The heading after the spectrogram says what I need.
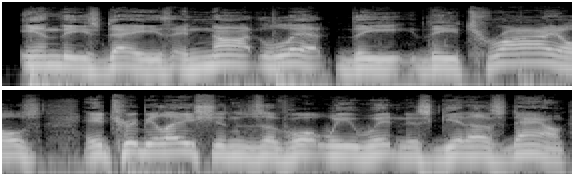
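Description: A man's voice: fairly high pitch, no room sound, clean studio sound. A man hosting a faith show, preaching earnestly and quoting scripture. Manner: earnest, emphatic, quotes scripture. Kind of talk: sermon-style commentary.

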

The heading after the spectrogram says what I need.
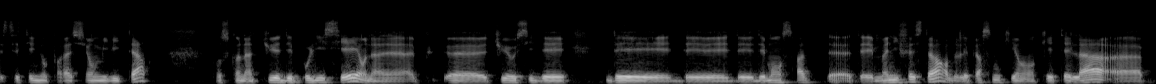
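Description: Speaking from his home study, a middle-aged historian with a Swiss German accent answers interview questions hesitantly, full of fillers and restarts. His voice sits low and mellow, and the highs are cut off.

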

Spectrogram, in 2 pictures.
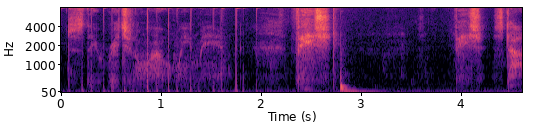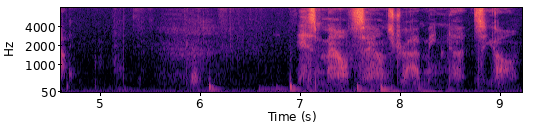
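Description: An American man in his thirties whispers an informal ASMR product review close to a desktop microphone. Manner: slow, unhurried, informal whispering. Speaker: fragrance reviewer and ASMR host. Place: small indoor room with shelves of bottles. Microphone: close desktop condenser microphone.

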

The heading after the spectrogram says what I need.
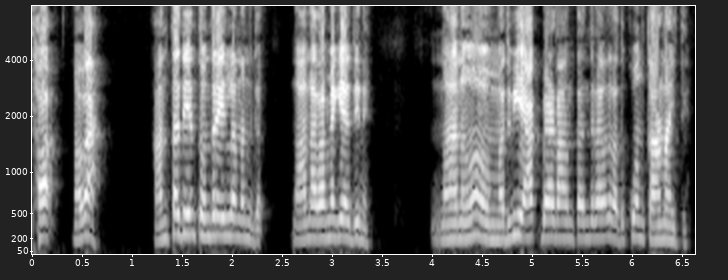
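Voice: mid-range voice, steady tone, quick pace, a bit bright, smooth, natural voice. A performer voicing a stubborn young villager set on becoming a soldier, with a North Karnataka accent, in a cartoon. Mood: earnest. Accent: North Karnataka Kannada. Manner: earnest, stubborn. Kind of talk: cartoon voice acting.

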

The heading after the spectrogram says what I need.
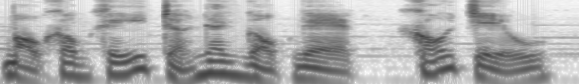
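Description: A man narrating a scripted horror story in a slow, ominous storytelling manner. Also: low voice, animated, a little mellow, faint music behind.

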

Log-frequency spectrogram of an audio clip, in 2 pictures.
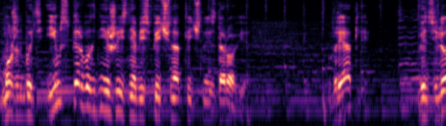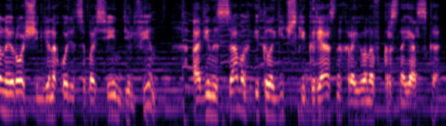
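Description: A man reading a scripted voice-over for an old archive newsreel, in a measured manner that builds into rhetorical, accusing questions. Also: medium pitch, animated. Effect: old newsreel narration played from an archive film. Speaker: newsreel narrator. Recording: narration over loud music.

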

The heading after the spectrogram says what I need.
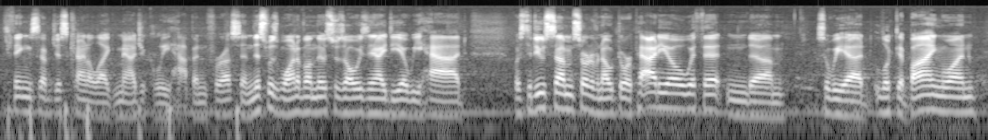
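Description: A man's voice: medium pitch, a little fast, a bit bright. Bar owner guy in his 30s, easygoing, lots of um and you know, handheld mic, faint noise behind. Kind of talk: casual on-site interview. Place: outdoors on a street, then inside a large bar and bowling hall. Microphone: handheld reporter mic.

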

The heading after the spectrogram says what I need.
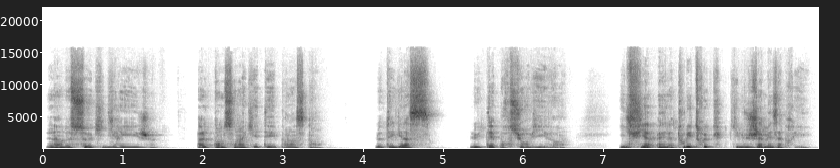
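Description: A man reading a novel aloud as narrator, in a slow, measured, dramatic delivery. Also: low-pitched, darkish tone. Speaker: audiobook reader. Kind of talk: scripted narration.

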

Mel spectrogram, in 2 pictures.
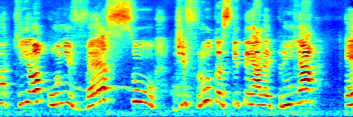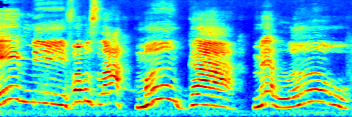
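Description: Brazilian preschool teacher, woman, bright high voice, slow drawn-out sing-song delivery, echoey room, distant mic. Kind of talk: online class for small children.

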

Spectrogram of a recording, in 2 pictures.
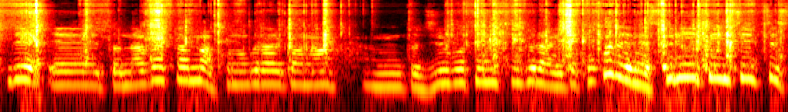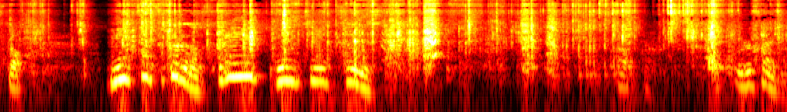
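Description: A man's voice: sits high, normal speed, long pauses, very noisy. A man teaching balloon art in a chatty, casual way and laughing often. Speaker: balloon artist. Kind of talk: casual tutorial chat.

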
